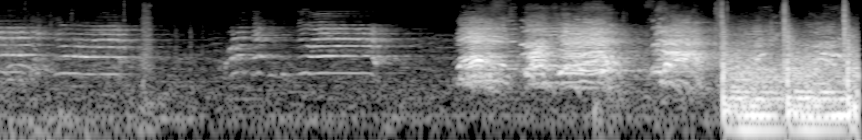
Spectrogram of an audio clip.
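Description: Japanese school cheering-squad members shouting drawn-out calls, then a louder shout from several voices together about five seconds in. Near the end, music with steady low notes starts up.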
